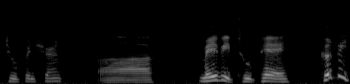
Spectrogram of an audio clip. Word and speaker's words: Toop: Uh Maybe Toopay. Could be Toopay. Yeah, I don't know. Or Toop Insurance? Maybe. No, I don't think so. Say it right. That's t o o p. That's Toop. Oh, if it's Toop.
